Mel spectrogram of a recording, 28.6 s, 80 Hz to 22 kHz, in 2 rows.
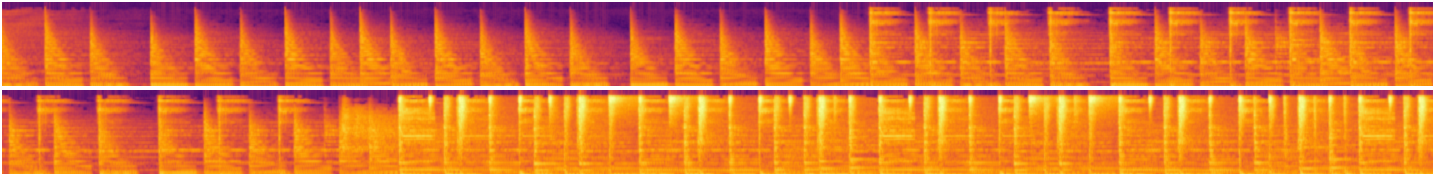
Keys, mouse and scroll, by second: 1.1 Escape, 1.6 click, 2.2 shift+click, 3.9 click, 4.3 Escape, 4.6 click, 5.2 shift+F2, 7.6 click, 8.1 shift+Caps_Lock, 8.8 shift+F11, 11.2 click, 13.7 click, 15.0 Delete, 15.6 Tab, 16.2 shift+Tab, 17.0 Escape, 17.3 F3, 17.6 Escape, 17.8 F2, 18.0 click, 18.8 F8, 19.0 click, 20.2 shift+d, 21.6 BackSpace, 21.8 Caps_Lock, 22.8 shift+d, 24.0 shift+f, 24.8 ctrl+space, 26.3-27.2 click, 27.5 shift+Caps_Lock, 27.7 shift+click, 28.2 c.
